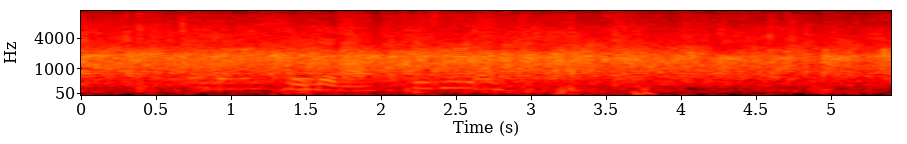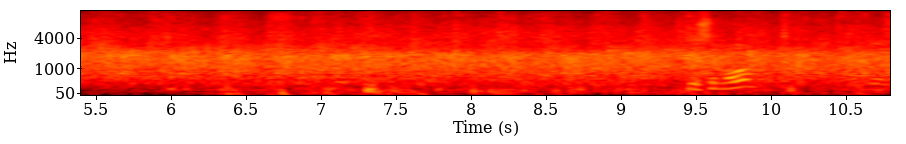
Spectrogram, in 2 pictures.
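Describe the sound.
Steady, dense applause from a crowd fills the whole stretch, a continuous patter of many hands clapping at even loudness, with brief voices murmuring underneath.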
